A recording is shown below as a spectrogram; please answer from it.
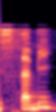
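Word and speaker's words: Syabi: Le musée se surnomme lui-même Siabi, prononcé Sabi comme il est courant en japonais.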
